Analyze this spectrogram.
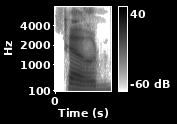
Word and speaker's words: Tod: It's more like toad when you ask Google how to say it. It sounds more like toad, but you know, that's the German part of it.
